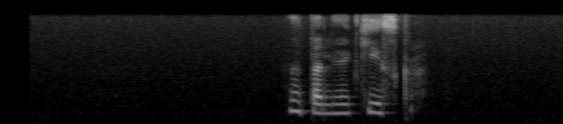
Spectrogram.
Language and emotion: Russian, neutral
